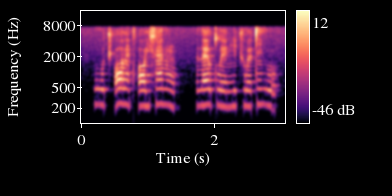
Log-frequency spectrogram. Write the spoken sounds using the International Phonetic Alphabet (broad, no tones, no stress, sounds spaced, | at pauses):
ɦ u t͡ʃʼ ɔ l ẽ t ʔ ɔː j x ɛ̃ ð ũ | ð ɛ tʷ eː ŋ i t͡ʃ w ø t ĩ ɦ u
